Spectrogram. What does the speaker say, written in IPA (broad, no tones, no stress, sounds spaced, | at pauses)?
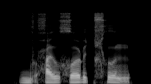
ɡ͡b ṵ ħ əː u̯ x o ɽ ʏ t͡ɕʰ ʊ n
